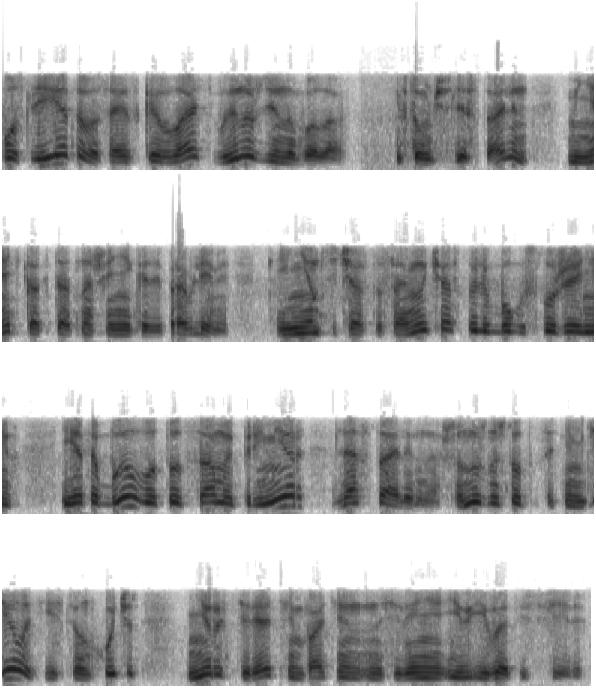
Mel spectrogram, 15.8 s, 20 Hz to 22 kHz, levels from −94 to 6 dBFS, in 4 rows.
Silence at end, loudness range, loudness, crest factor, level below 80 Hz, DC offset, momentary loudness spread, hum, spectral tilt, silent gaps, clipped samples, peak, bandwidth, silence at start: 0.1 s; 2 LU; -13 LUFS; 14 dB; -54 dBFS; under 0.1%; 6 LU; none; -2 dB/octave; none; under 0.1%; 0 dBFS; 4 kHz; 0 s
